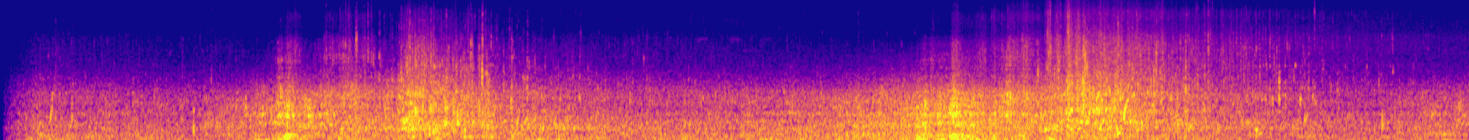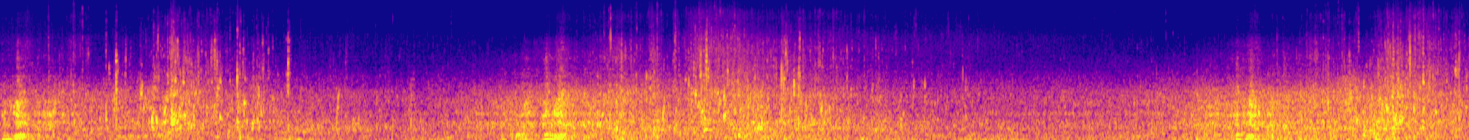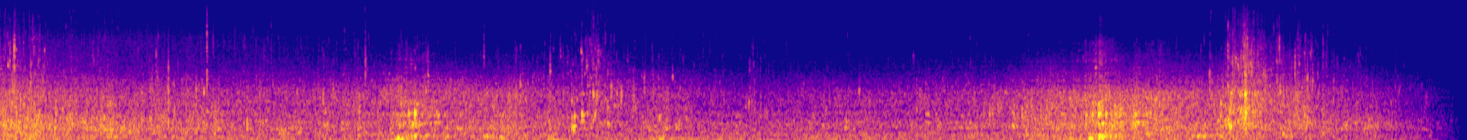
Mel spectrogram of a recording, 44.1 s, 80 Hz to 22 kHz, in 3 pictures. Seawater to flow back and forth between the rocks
0:07.5 0:38.2

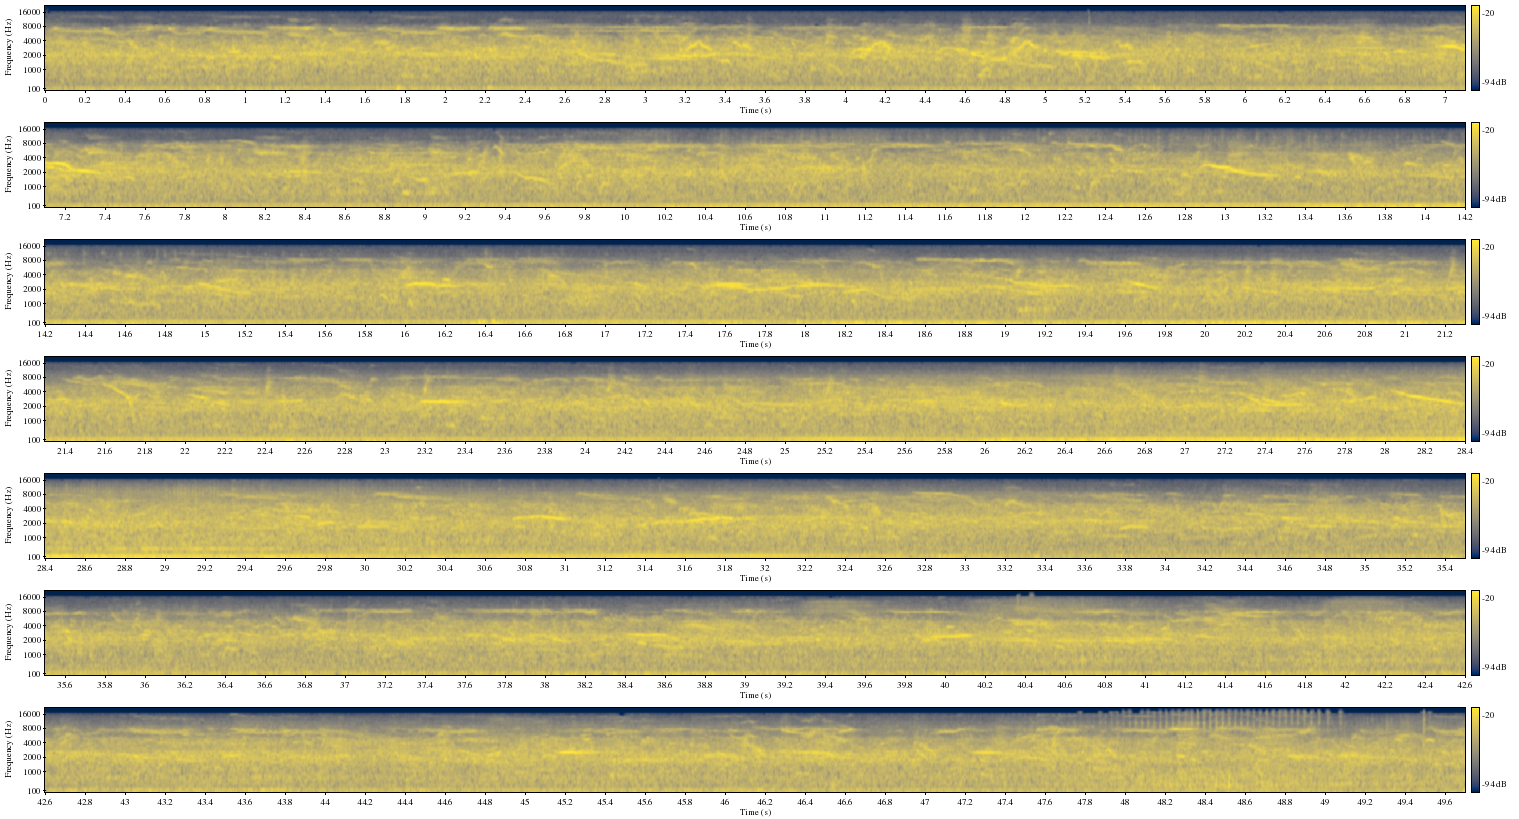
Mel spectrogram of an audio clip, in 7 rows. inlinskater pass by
0:43.7 0:49.7

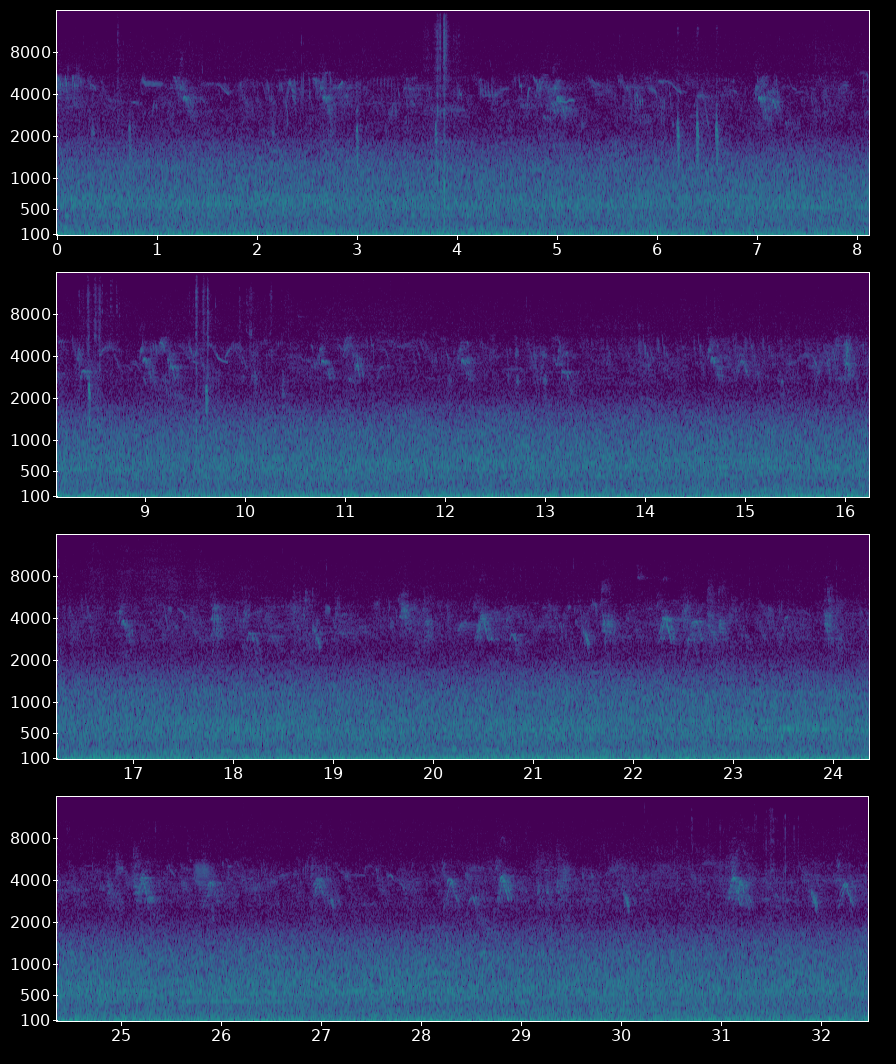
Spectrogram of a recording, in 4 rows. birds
0:00.2 0:12.4

